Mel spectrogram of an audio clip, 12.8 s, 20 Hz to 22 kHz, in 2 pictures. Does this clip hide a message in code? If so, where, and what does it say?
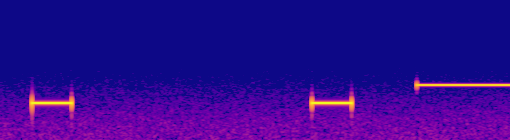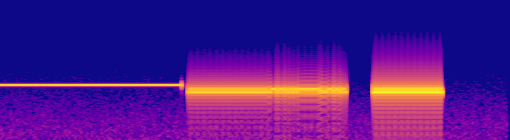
Yes: fax machine handshake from 0.4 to 11.9 s, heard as beeps, a long tone and a warble.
